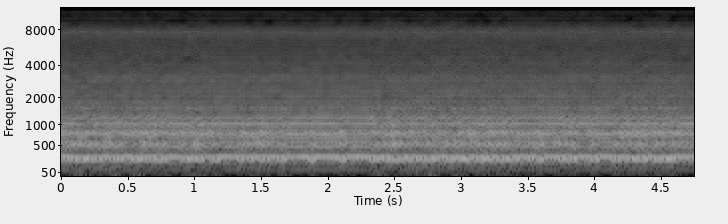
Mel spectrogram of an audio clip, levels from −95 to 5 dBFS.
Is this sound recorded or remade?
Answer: remade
